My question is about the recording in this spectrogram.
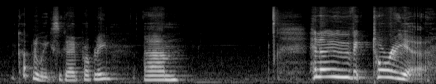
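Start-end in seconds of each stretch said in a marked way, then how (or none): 3.1-4.3 high, put-on voice for a stranger's greeting; odd put-on greeting. Shown as a demonstration. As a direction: read the greeting in a much higher, unfamiliar voice. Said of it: "Don't know why I spoke like that".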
